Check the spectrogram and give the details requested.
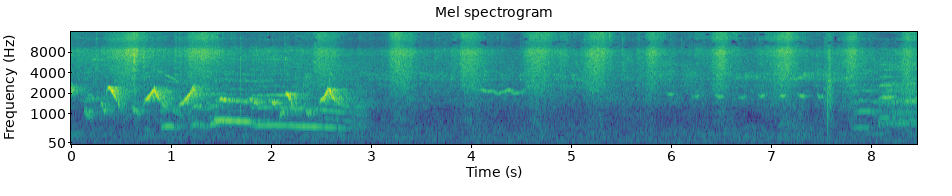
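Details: White-rumped shama song in the morning: a few seconds of sharp, sweeping whistled notes opening the recording, then softer, sparser calls and faint chirps against a steady background hiss.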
